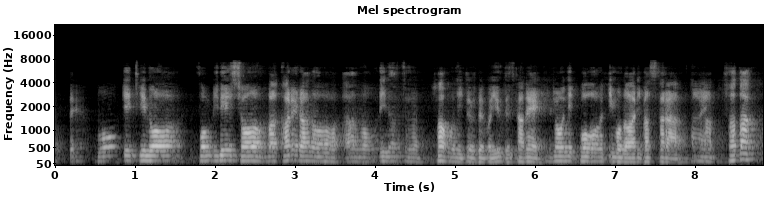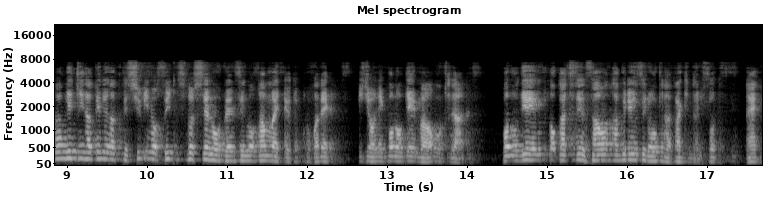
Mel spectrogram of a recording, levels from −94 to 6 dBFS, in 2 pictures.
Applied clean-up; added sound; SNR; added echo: neural mask model DeepFilterNet 3.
